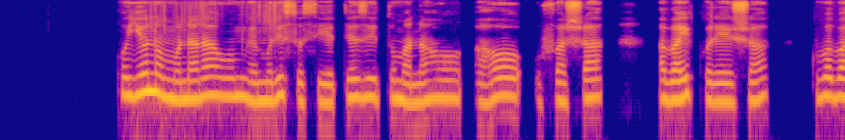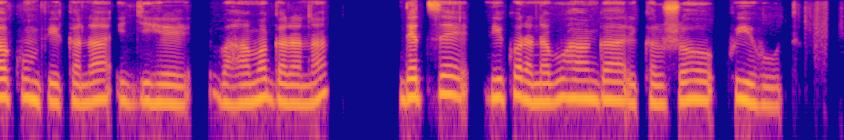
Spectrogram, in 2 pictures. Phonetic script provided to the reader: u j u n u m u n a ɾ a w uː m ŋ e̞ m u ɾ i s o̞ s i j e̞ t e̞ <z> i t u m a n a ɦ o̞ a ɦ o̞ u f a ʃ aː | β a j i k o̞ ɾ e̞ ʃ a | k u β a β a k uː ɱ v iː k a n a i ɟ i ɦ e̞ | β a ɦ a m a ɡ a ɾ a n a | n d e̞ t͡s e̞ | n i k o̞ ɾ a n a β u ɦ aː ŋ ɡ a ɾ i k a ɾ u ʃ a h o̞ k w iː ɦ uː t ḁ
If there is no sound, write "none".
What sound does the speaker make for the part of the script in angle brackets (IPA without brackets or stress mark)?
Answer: z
